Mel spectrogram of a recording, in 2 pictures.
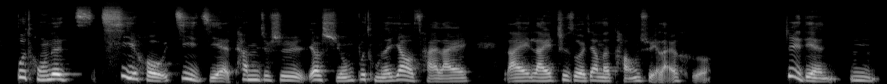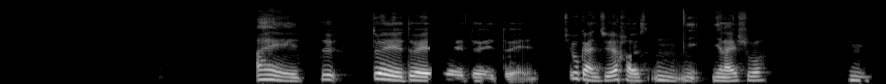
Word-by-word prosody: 不 330 - +2
同 210 -7 -2
的 240 -1 +11
气 240 0 -6
气 310 -10 +1
候、 455 - +3
季 250 -8 -2
节， 155 -1 -2
他 220 -2 -3
们 215 0 +1
就 205 -1 -6
是 185 -3 -2
要 210 - +4
使 210 -5 -5
用 165 +4 -2
不 230 - -6
同 175 -8 -9
的 165 +1 -1
药 205 0 +1
材 140 -3 -6
来 145 +2 -3 0.3
来 160 +1 0
来 165 -1 +1
制 185 +5 -6
作 180 -3 +1
这 190 - -4
样 180 - -1
的 160 - 0
糖 160 +1 -7
水 165 - -7
来 - - -4
喝， - - -12 0.7
这 370 -9 -2
点 165 - -1
嗯。 190 +4 -7 2.6
哎， 195 -8 +2 0.2
对， 225 0 -1 0.4
对 225 -8 +8
对 185 -2 +7
对 150 -3 -3
对 160 -4 -3
对。 265 0 -7 0.2
就 275 - -4
感 195 -7 +4
觉 190 +6 +2
好 195 -7 +1
像 165 - -12
嗯， 185 -6 -2
你 - - -7
你 175 - -3
来 165 +1 +3
说。 185 +2 -4 0.8
嗯。 180 -4 -6
190 Hz, 180 characters per minute, -23 LUFS, 165-225 Hz, 2.6 s, 的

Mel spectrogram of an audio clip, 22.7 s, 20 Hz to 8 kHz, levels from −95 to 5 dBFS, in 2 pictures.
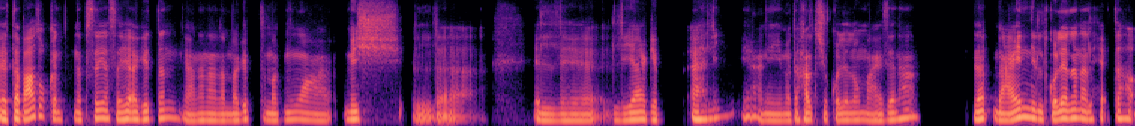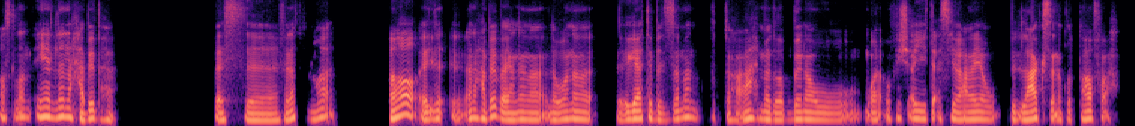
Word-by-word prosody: آآ 125 - +6
تبعاته 130 +8 +5
كانت 130 -5 -4
نفسية 140 +4 0
سيئة 130 -1 +3
جدًا، 140 +3 -1
يعني 110 -1 -2
أنا 110 -1 -1
لما 110 +1 -1
جِبت 130 0 -5
مجموع 115 -1 -3
مش 130 0 -1
ال - - -5 1.0
اللي 110 -1 -1
اللي 110 -2 -7
يعجب 120 -2 +2 0.3
أهلي، 135 +5 +2 0.2
يعني 110 -11 -2
ما 110 - -2
دخلتش 115 +2 -1
الكلية 110 -1 -2
اللي 115 0 -1
هُم 115 -1 -3
عايزينها، 120 +9 -1 0.6
أ 135 - +6
مع 120 +3 +4
إن 160 0 +5
الكلية 130 -1 +3
اللي 145 +2 +4
أنا 140 - +2
لحِقتها 135 +2 -1
أصلًا 155 +2 -2
هي 170 0 +5
اللي 165 +1 +4
أنا 165 - +4
حاببها. 130 -5 0 1.0
بس 120 0 -1
آآ 110 -1 +2
في 120 - -2
نفس 140 -1 -1
الوقت 160 +10 -2 0.6
آه، 195 +7 +7
أ 130 +3 +2
أنا 150 +1 0
حاببها 140 -1 +3
يعني 120 +2 +2
أنا 120 -1 +1
لو 120 +2 +1
أنا 130 -3 +2 0.3
رجعت 140 +3 +4
بالزمن 135 +5 -2
كنت 130 - -9
هاحمد 125 +1 +1
ربنا، 125 +2 +1
وما 115 0 -3
فيش 145 -2 -4
أي 135 -1 +2
تأثير 135 -1 -1
عليّا، 125 +1 +2 0.3
وبالعكس 125 +4 +4
أنا - - 0
كنت 125 0 -8
هافرح 135 0 0
125 Hz, 165 wpm, -23 LUFS, 115-140 Hz, 1.0 s, آه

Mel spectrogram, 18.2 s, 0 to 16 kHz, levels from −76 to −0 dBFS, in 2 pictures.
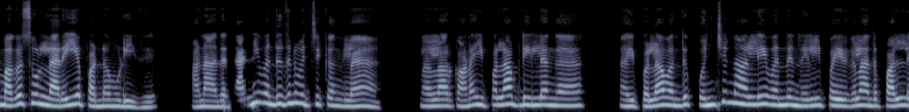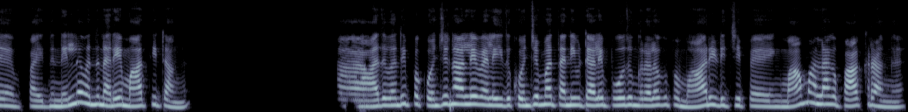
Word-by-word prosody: மகசூல் 280 +5 +1
நெறைய 220 +6 +2
பண்ண 205 0 0
முடியுது. 175 -4 -3 0.4
ஆனா 190 +1 -1
அந்த 190 - -2
தண்ணி 245 +10 0
வந்ததுன்னு 285 +2 +1
வச்சுக்கோங்களேன், 215 -6 -2 0.5
நல்லாருக்கும். 205 0 -2
ஆனா 225 - -2
இப்போலாம் 245 +5 0
அப்டி 245 +1 -1
இல்லைங்க. 240 -2 0 0.6
அ - - -6
இப்போலாம் 210 +6 +1
வந்து 230 +2 0
கொஞ்ச 240 +2 +2 0.2
நாள்லேயே 270 -1 +2
வந்து 240 0 +2
நெல் 220 +3 -1
பயிர்கள் 220 +1 +1
அந்த 215 -1 -2
பல்ல 220 +1 +1 0.4
இந்த 195 +2 -2
நெல்ல 285 +9 +2
வந்து 260 -2 +2
நெறைய 230 +3 +2
மாத்திட்டாங்க. 210 -5 -2 1.5
ஆ, 210 - -9 0.3
அது 200 +3 +1
வந்து 245 +4 +1
இப்ப 265 +2 -4
கொஞ்சம் 240 +5 +1
நாள்லேயே 265 0 +5
வெளையிது. 230 -1 +2
கொஞ்சமா 255 +4 +3
தண்ணி 235 0 +3
விட்டாலே 230 0 +2
போதுங்கிற 235 -1 +1
அளவுக்கு 235 +1 -2
இப்ப 230 -4 -3
மாறிடுச்சு. 225 +1 0
இப்ப 205 - -7 0.2
எங்க 185 0 -3
மாமாலாம் 275 +3 +2
அங்க 255 -4 -2
பாக்குறாங்க. 210 -4 0
230 Hz, 160 wpm, -24 LUFS, 210-250 Hz, 1.5 s, நாள்லேயே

